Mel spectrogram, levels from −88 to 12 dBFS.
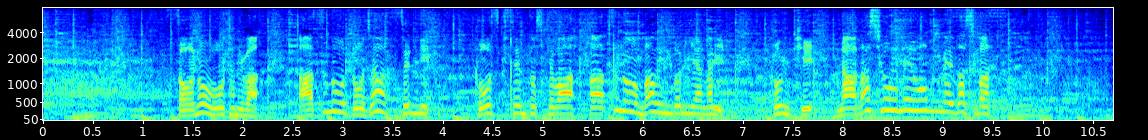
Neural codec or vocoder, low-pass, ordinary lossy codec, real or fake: codec, 16 kHz, 16 kbps, FreqCodec, smaller model; none; none; fake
